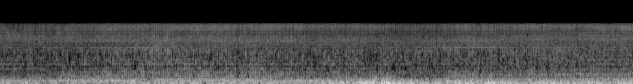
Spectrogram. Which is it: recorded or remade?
remade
